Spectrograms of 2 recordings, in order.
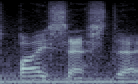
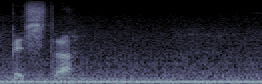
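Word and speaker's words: Bicester: worth having a look around actually so that's bista over there it's bisester it's spelled it's actually pronounced bista and that will be Banbury as we're approaching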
